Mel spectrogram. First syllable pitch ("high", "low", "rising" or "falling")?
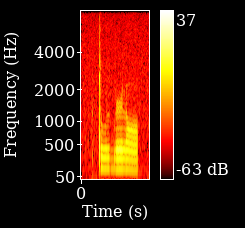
high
